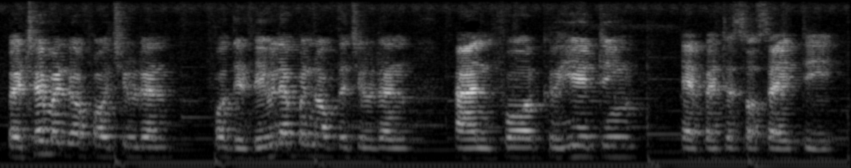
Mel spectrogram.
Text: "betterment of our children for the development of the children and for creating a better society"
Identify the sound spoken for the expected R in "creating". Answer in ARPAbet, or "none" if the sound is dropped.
R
